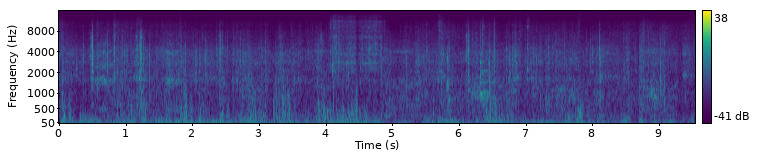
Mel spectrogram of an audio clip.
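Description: Wind rumbles loudly past the rider.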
